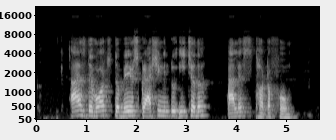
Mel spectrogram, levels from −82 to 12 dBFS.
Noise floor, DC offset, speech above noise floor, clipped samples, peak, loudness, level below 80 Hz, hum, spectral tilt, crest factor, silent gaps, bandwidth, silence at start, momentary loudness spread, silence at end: -49 dBFS; under 0.1%; 34 dB; under 0.1%; 0 dBFS; -15 LUFS; -48 dBFS; none; -5.5 dB/octave; 16 dB; none; 7.6 kHz; 0.7 s; 7 LU; 0.45 s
